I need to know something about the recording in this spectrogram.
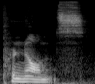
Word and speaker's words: pronounce: Because we don't say pronounce, you know? We say pronounce. Even though there's an O in it, we say pronounce. That is pronouncing it correctly. Another important thing about pronunciation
